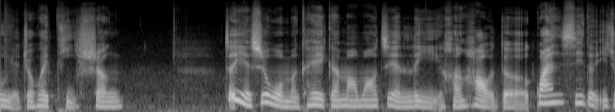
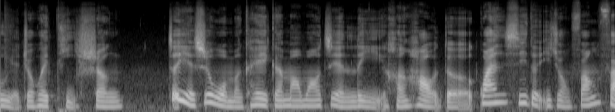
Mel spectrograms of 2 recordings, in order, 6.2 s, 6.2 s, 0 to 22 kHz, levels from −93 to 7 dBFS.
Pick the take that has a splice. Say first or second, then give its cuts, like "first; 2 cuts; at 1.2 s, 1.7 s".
second; 1 cut; at 1.6 s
